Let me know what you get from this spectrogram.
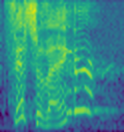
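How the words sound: It is said as a question, rising.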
